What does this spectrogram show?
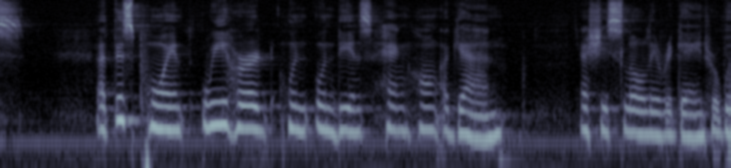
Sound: non-english

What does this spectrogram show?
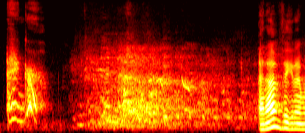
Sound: audience laughs

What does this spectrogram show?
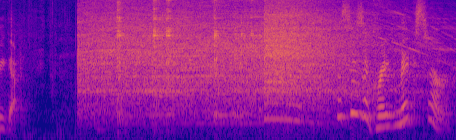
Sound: mixer humming

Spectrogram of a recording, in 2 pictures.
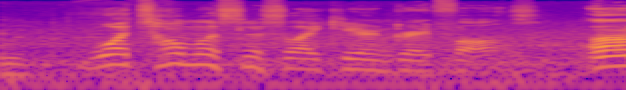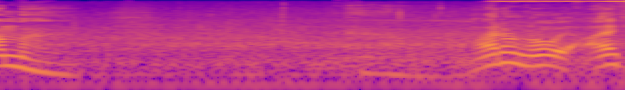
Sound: car passing

